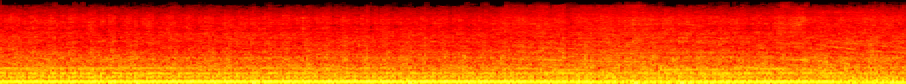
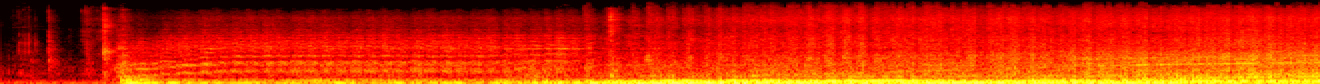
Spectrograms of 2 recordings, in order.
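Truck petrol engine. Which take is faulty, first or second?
second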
